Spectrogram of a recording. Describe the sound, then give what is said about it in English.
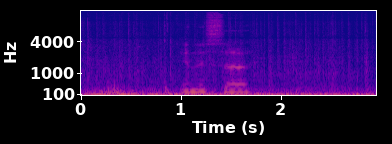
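Rain makes a steady, dense hiss that runs through the whole clip, with a voice speaking briefly over it. “You can hear the rain.”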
